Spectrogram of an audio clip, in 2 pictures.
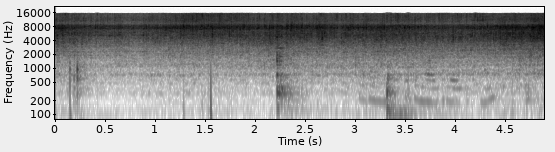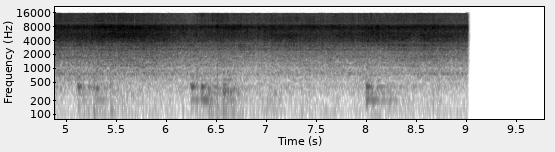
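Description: Chopped tomatoes and onions sizzling loudly in hot oil in a non-stick pan, stirred with a wooden spoon that knocks against the pan a few times. The sizzle cuts off suddenly about nine seconds in.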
